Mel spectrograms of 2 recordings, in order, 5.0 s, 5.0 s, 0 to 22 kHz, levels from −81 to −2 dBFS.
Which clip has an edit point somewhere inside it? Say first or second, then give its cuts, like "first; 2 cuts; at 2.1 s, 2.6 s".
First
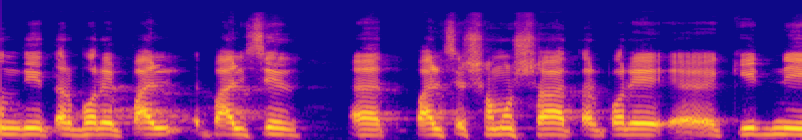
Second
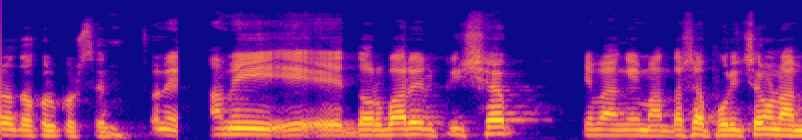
second; 1 cut; at 1.2 s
